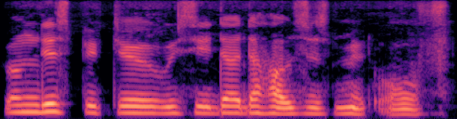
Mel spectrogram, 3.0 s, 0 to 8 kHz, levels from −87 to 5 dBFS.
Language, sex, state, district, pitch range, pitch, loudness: English, male, Nagaland, Kohima, 145-170 Hz, 160 Hz, -18 LUFS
